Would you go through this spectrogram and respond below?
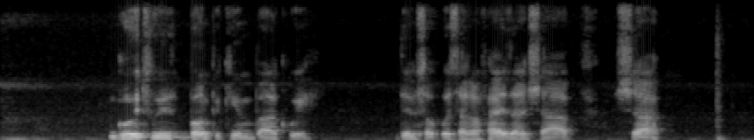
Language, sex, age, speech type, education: Nigerian Pidgin, male, 15-29, spontaneous, tertiary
